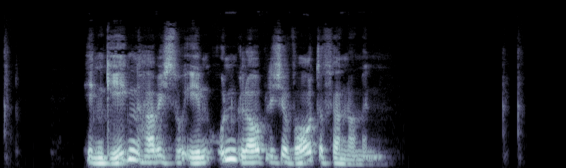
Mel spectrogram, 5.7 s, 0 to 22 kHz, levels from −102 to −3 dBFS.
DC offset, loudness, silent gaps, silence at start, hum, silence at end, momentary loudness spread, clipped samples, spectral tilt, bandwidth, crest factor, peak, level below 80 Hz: under 0.1%; -20 LUFS; none; 0.85 s; none; 1.85 s; 12 LU; under 0.1%; -7 dB/octave; 11 kHz; 18 dB; -6 dBFS; -66 dBFS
